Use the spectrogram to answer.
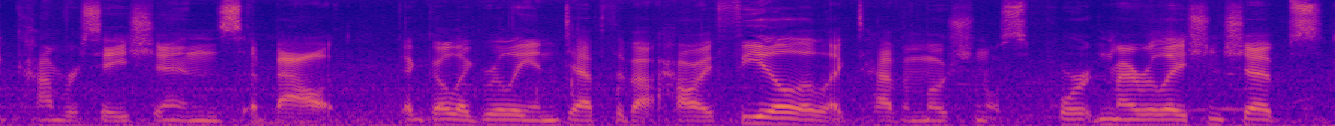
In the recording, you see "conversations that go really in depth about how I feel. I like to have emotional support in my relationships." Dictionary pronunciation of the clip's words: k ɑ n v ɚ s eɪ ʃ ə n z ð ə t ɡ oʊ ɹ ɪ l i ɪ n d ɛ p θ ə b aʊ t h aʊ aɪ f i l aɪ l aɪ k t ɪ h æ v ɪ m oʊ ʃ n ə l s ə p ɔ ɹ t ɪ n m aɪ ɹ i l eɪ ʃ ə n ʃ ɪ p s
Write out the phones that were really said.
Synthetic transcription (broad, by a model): k ɑ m v ɚ s eɪ ʃ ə n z ð ə t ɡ oʊ ɹ ɪ l i ɪ n d ɛ p θ ə b aʊ t h aʊ aɪ f i l aɪ l aɪ k t ɪ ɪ v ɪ m oʊ ʃ n l s ə p ɔ ɹ t n m aɪ ɹ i l eɪ ʃ n ʃ ɪ p s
